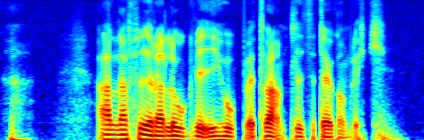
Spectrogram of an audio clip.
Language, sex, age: Swedish, male, 24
